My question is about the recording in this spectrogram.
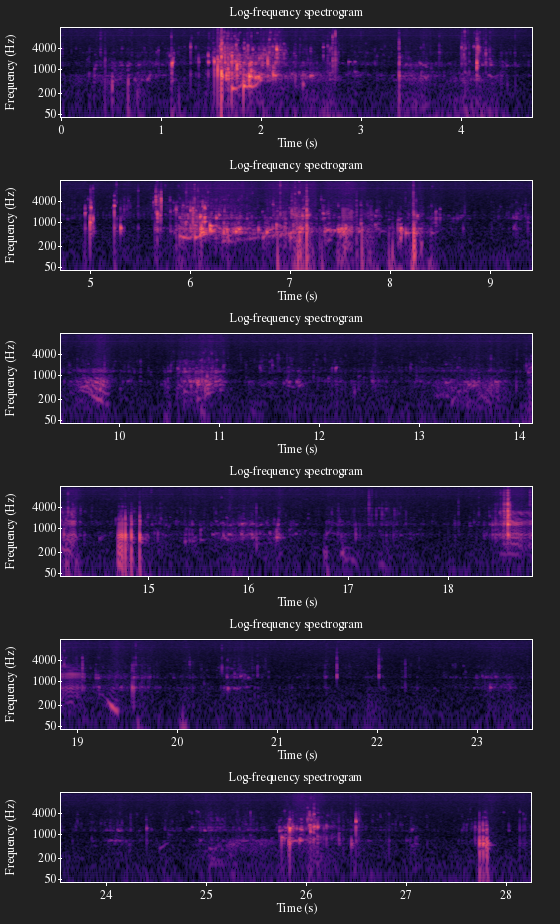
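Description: Water sloshing and gurgling around a camera, with irregular rubbing and knocking bursts from the camera being handled, loudest about two seconds in and again around six to eight seconds.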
